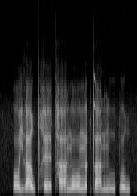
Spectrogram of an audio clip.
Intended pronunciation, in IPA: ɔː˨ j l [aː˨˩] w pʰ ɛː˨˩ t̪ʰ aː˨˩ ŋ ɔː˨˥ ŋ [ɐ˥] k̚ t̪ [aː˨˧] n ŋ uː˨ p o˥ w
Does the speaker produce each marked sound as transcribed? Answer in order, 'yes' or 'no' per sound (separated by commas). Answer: no, yes, no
